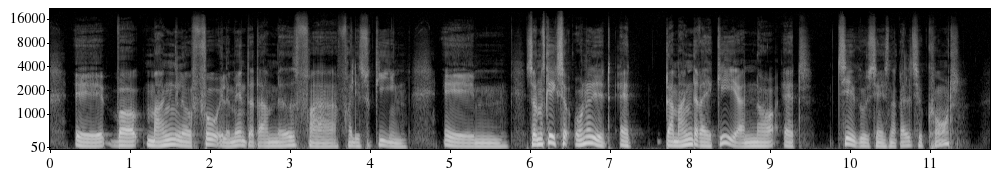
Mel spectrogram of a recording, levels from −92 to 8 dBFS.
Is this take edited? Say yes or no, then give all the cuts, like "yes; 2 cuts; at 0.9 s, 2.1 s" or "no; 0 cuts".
no; 0 cuts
